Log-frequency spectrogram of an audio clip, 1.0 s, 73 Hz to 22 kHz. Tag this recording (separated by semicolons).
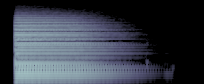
Alert; Design; High; Keyboard; Long; Minimal; Notification; Off; On; PSR36; Reward; Short; Sound; Synth; Vintage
